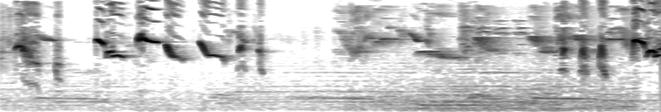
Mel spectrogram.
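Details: Caged Oriental magpie-robin singing tirelessly, fighter style, with its repertoire of fill notes: a run of clear descending whistles, then softer warbled passage before loud piercing notes return; low hum faintly present.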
